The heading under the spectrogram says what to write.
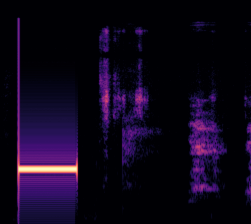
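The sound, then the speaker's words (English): A sharp electronic beep, then a dog barks faintly, a few short, muffled yaps spread over the next couple of seconds. “I think he'll stop barking once the truck...”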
